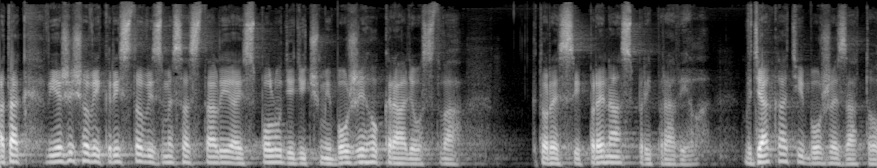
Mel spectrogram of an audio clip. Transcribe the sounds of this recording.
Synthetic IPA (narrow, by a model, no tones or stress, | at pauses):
at̪aɡvjɛʒiʃɔʋikɾist̪ɔʋizmɛsast̪aliajspɔluɟɛɟit͡ʃmibɔʒɪɛɦɔkɾaːʎɔʊst̪ʋa | kt̪ɔɾɛːsipɾɛnaːspɾipɾaʋil | vɟakacibɔʒɛzat̪ɔ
